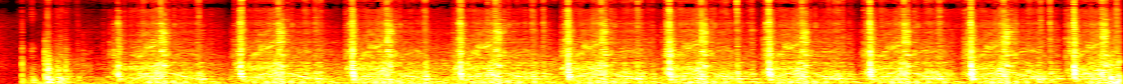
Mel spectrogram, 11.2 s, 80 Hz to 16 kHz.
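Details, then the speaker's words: Honda EU2000i generator catches after sharp clatters and settles into a smooth, consistent steady idle after carburetor rebuild fixing rough lopey idle; cause was a missing carb O-ring from the factory. "Anyway, as you can hear that generator out there, it's idling good now. It's got a nice, consistent, steady idle, and it was definitely the O-ring that was the issue."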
